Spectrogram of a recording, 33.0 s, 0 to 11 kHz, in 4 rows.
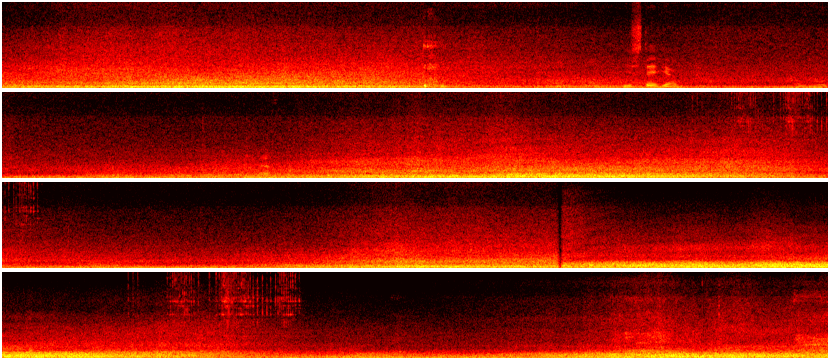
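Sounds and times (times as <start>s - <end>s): ocean surf on rocky shore: 0.0s - 33.0s
wind buffeting microphone: 0.0s - 33.0s.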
